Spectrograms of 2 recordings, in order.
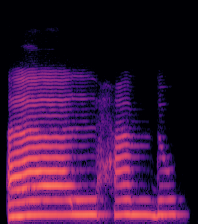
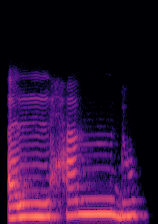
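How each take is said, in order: First: The first vowel is drawn out long. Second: The first vowel is kept short. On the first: The speaker calls it wrong. "Je ne dois pas dire Alhamdu" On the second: The speaker calls it right. "la fatha qui est courte, que je ne dois pas prolonger"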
